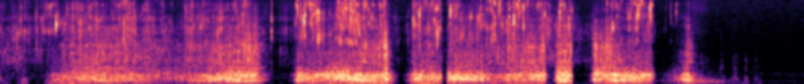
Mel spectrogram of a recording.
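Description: A ballpoint pen scratches across paper close up.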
